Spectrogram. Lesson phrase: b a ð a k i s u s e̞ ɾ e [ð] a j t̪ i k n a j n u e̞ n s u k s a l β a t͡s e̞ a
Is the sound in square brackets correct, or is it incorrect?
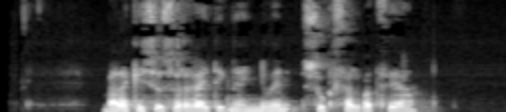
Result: incorrect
